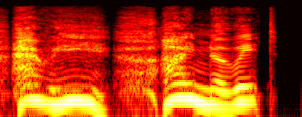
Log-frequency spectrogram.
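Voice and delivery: high, loud, panting while jogging; out of breath from running. A narrator's reading. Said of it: "someone panted".

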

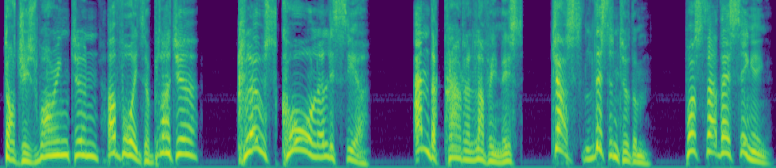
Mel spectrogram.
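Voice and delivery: cheeky, high sports commentator; lively match commentary with a wink; Lee Jordan commentator. A narrator's reading.

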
